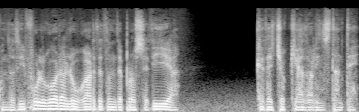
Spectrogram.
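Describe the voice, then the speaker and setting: A man with a very deep, low voice speaks with fairly even intonation. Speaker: podcast narrator of horror stories. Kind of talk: horror story narration, first-person, eerie and suspenseful. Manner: descriptive, gloomy, building dread.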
